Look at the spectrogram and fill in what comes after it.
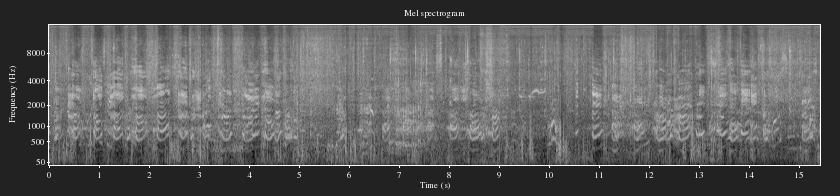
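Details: A crowd of sea lions singing and fighting, with many overlapping wavering calls that repeatedly swoop up and down, mixed with rough barks in an unbroken noisy chorus, plus background water noise.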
